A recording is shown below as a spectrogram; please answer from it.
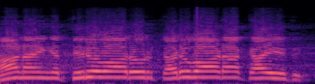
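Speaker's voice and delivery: loud campaign oratory over a crowd; rally speech. Real, not acted. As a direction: rouse the Tiruvarur crowd, mocking the CM. Loud rally oration in Tiruvarur. (உரத்த பிரச்சார மேடைப் பேச்சு)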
